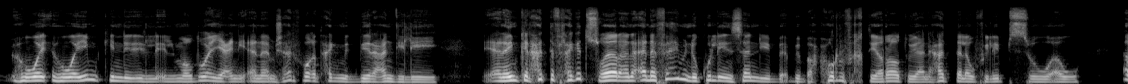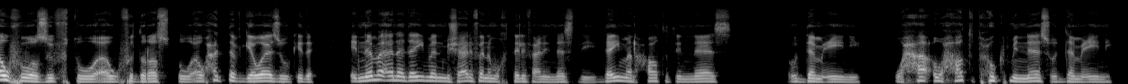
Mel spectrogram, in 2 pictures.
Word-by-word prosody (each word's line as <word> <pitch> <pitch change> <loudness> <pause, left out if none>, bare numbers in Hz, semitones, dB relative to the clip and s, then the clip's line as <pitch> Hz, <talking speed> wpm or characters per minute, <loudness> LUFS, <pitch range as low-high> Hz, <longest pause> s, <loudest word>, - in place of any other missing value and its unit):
هو 170 +2 +6
هو 165 0 +5
يمكن 185 -2 +2
ال 140 -2 0
الموضوع 135 +7 -1
يعني 135 -4 0
أنا 135 0 -1
مش 135 -1 -5
عارف 180 +1 -7
واخد 170 -3 0
حجم 145 -4 -3
كبير 130 +2 -1
عندي 130 -1 -1
ليه، 110 -1 -3 0.5
أنا 160 +1 +4
يمكن 185 +1 +7
حتى 235 -1 +1
في - - -8
الحاجات 205 +6 0
الصغيّرة، 185 -4 +8
أنا 180 +3 +2
أنا 195 -1 +7
فاهم 250 +5 +1
إنه 165 -5 +4
كُلّ 185 +3 -2
إنسان 170 +2 +2
ب 125 - -11 0.2
بيبقى 135 -3 -6
حُر 180 -1 -1
في - - -12
اختياراته، 135 0 -1
يعني 115 -1 -3
حتى 160 -2 -2
لو 135 -2 0
في 120 +2 -8
لِبسه 135 -1 -4 0.2
أو 120 0 -4 0.5
أو 210 - +10
في 165 - -3
وظيفته 140 -3 0
أو 130 -1 -1
في 120 +6 -5
دراسته 135 -2 -3
أو 145 - -3
حتى 190 -2 -3
في 135 - -14
جوازه 145 -1 +3
وكده، 130 +1 -5 0.4
إنما 190 +6 +1
أنا 190 -1 +1
دايمًا 175 -1 0
مش 150 -2 -4
عارف 155 +2 -3
أنا 145 -3 -1
مختلف 135 0 -6
عن 120 - -5
الناس 120 0 -7
ليه، 105 -1 -11
دايمًا 150 +5 -1
حاطط 145 +2 -8
الناس 130 +2 -6 0.6
قدّام 135 -1 -2
عيني، 115 -2 -6 0.3
وحا 175 0 -1
وحاطط 175 +4 -5
حُكم 180 -2 -4
الناس 145 -1 -2
قدّام 125 0 -6
عيني، 120 0 -7
145 Hz, 185 wpm, -21 LUFS, 125-175 Hz, 0.6 s, أو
